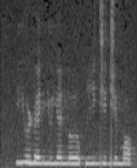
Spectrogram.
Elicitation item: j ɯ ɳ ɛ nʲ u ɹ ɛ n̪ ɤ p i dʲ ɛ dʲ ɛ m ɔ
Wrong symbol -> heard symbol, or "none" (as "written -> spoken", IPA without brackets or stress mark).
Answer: ɹ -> j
